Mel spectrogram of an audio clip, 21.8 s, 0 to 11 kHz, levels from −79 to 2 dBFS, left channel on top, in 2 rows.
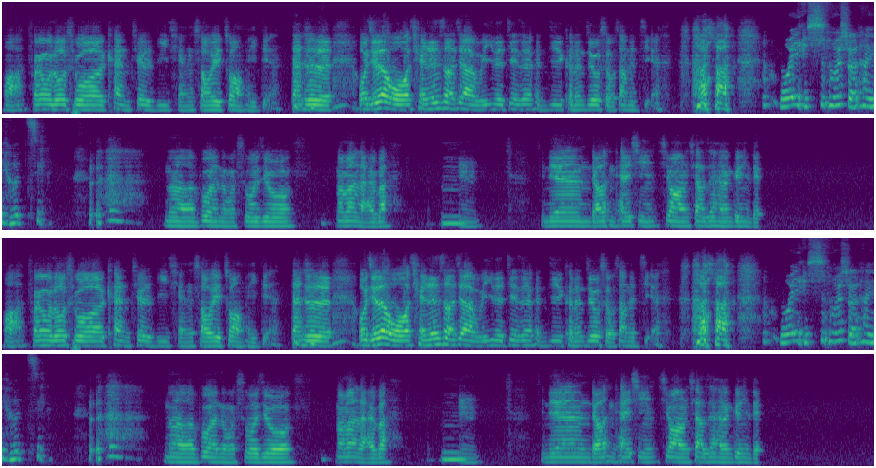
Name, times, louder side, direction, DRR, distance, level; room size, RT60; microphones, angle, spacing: voice 1, 0.0-9.5 12.1-12.6 12.9-14.6 15.1-15.8 16.6-16.8 17.6-20.3, right 1 dB, 15° right, 0.8 m, -26 dB
voice 2, 3.6-4.0 9.5-11.5 11.8-12.0 14.9-15.0 16.4-16.7, left 2 dB, 30° left, 0.6 m, -29 dB
2.3 x 2.1 x 3.1 m
head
